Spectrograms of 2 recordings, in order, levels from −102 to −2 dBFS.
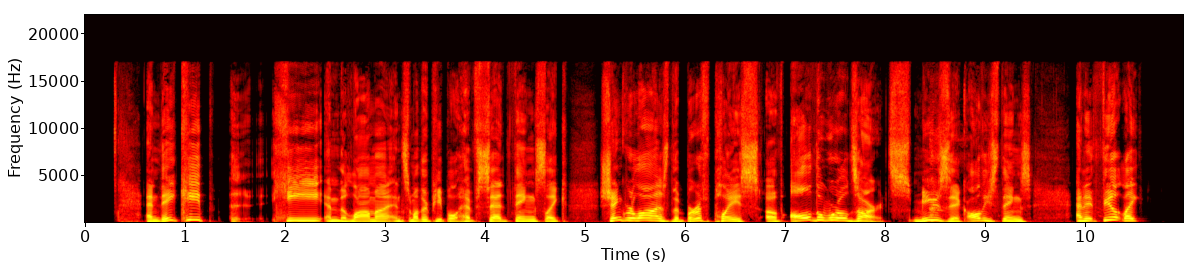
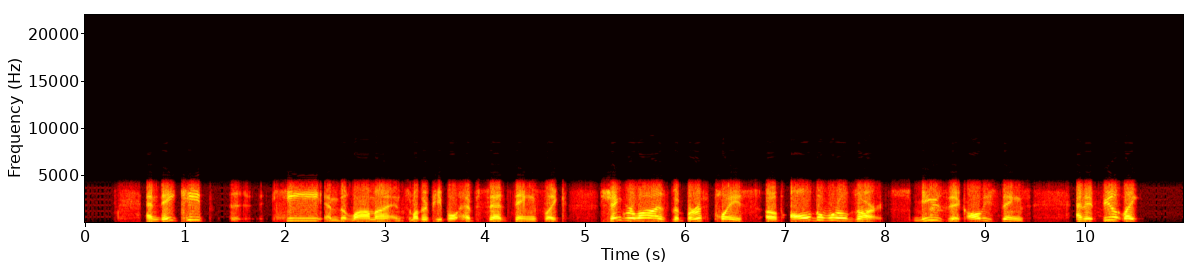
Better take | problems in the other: first | phone-call audio; poor line

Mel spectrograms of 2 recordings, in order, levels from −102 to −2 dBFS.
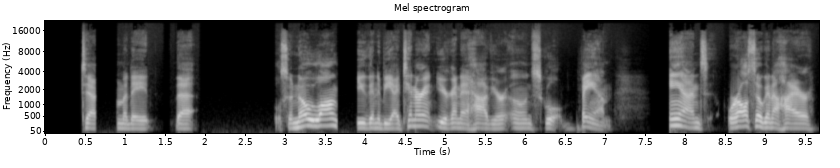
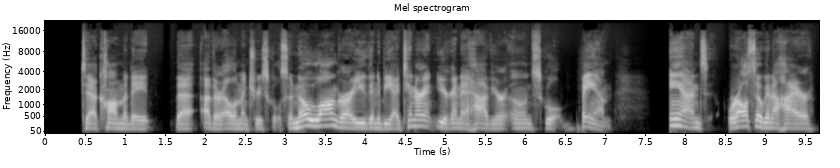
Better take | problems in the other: second | audio cutting out; at 0.5 s, at 2 s for 1 s and at 3.5 s

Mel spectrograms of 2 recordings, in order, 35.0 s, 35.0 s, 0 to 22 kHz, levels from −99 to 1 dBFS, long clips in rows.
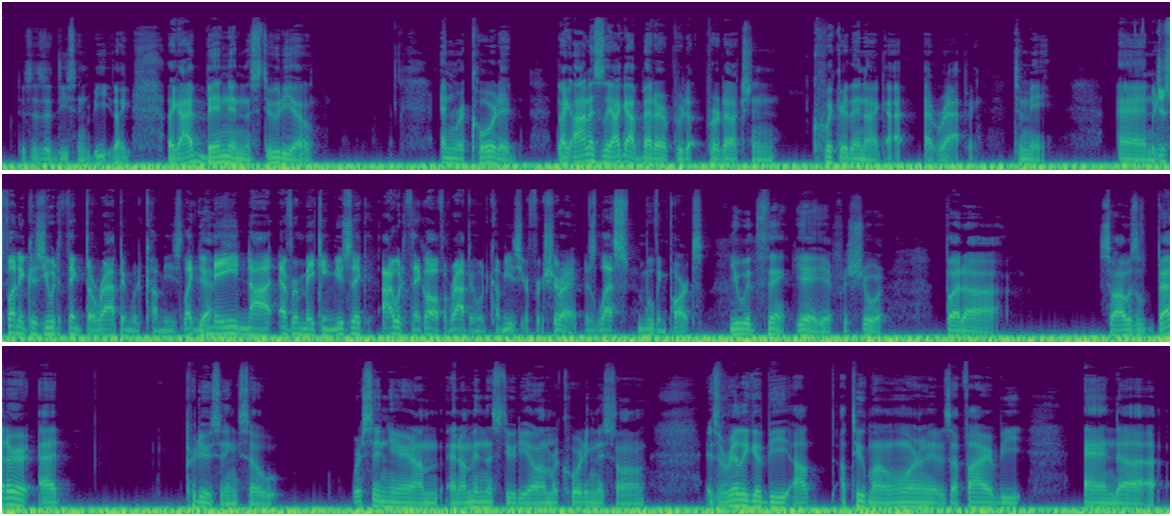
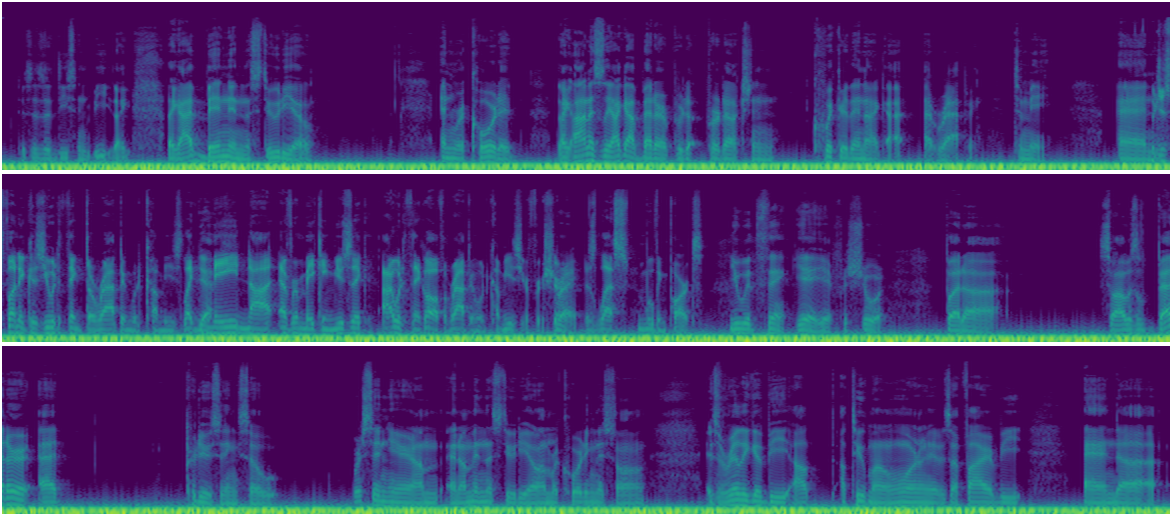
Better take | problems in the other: first | low rumble; loud; throughout; 7 dB below the speech; faint in the first

